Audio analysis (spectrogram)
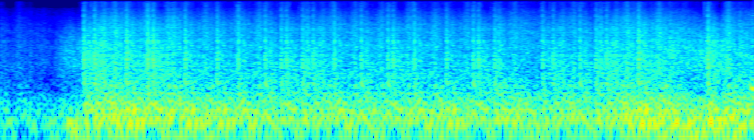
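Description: Missile strikes and explosions across Ukraine produce a dense, continuous roar of blasts and crackling booms, starting after a brief quieter moment and staying loud to the end.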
